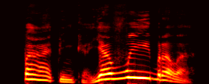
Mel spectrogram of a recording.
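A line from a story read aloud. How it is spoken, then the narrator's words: Shrill, piercing voice. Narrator (Russian): Визгливый голос ударил по ушам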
